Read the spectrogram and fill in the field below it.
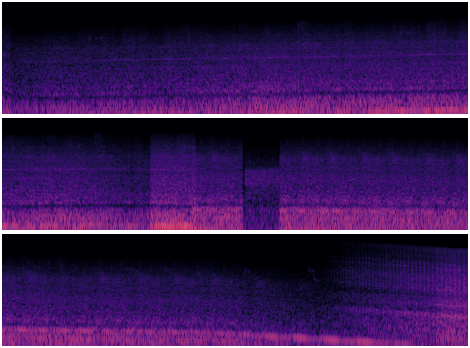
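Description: A bus engine drones steadily and its whine slowly rises in pitch.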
